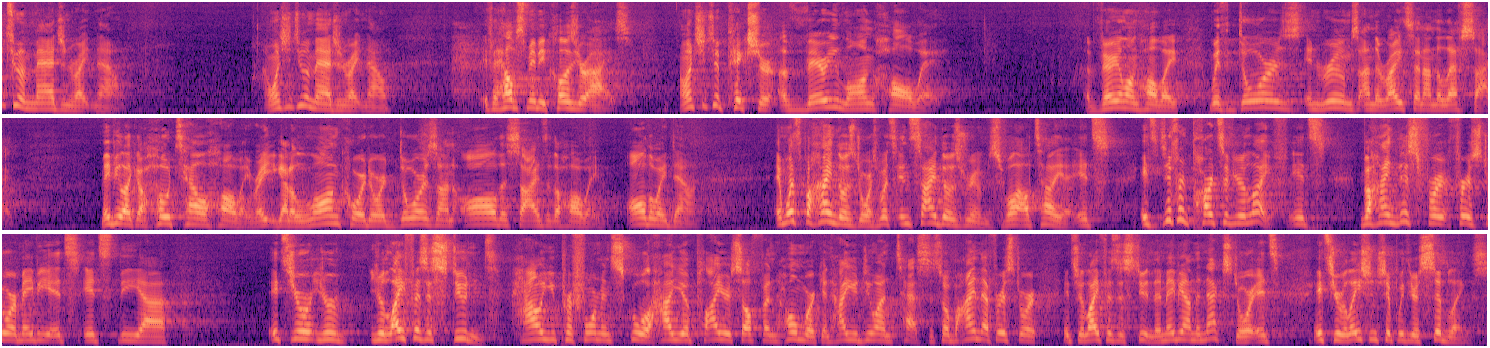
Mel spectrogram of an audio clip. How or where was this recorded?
large echoing room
